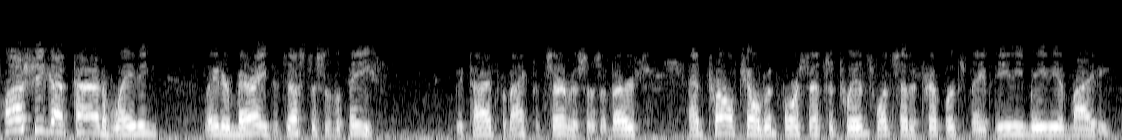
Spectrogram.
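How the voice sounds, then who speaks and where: An actor playing a folksy, rambling tall-tale spinner and joker in an old-time radio comedy. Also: male voice, high voice, moderate pace, a little hiss or hum, lightly acted. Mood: rambling, amused. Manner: drawling, rambling, folksy ungrammatical speech. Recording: dull, lo-fi old radio recording.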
